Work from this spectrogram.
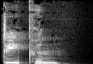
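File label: "deepen", British English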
